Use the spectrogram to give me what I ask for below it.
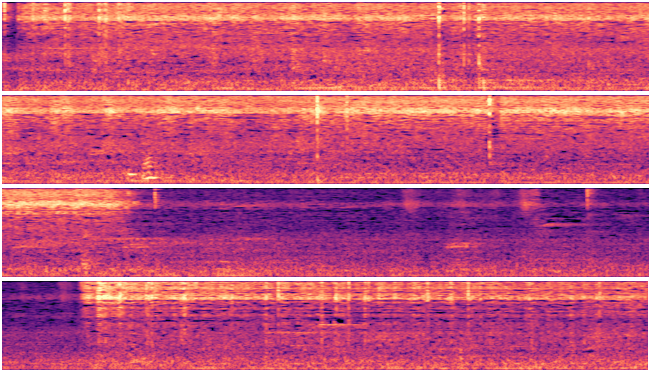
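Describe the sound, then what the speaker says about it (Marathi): A gas stove burner turned on, a steady broad hiss that cuts out midway for a few seconds and then resumes, with someone speaking at times. "तोपर्यंत मी इथे गॅस चालू करते"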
